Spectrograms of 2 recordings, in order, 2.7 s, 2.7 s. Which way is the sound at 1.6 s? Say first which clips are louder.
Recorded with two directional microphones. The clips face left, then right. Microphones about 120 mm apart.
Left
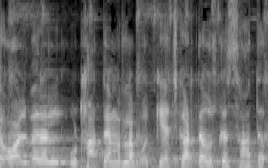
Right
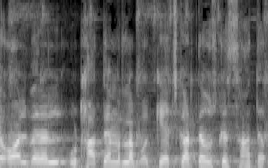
Right 4 dB; 20° right (ahead or behind).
